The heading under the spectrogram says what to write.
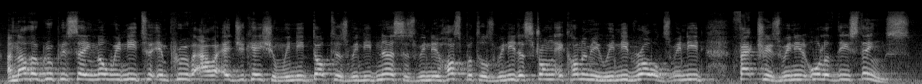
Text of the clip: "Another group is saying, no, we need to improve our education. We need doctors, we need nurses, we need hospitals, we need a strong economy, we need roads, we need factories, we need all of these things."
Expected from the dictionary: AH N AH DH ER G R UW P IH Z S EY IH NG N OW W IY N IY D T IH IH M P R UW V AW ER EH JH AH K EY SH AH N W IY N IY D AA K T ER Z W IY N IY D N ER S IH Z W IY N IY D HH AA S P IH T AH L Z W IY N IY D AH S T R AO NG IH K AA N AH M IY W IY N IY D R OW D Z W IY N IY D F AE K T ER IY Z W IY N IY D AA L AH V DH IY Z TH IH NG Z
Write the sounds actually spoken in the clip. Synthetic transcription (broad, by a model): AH N AH DH ER G R UW P IH Z S EY IH NG N OW W IY N IY D T IH IH M P R UW V AW ER EH JH AH K EY SH AH N W IY N IY D AA K T ER Z W IY N IY D N ER S IH Z W IY N IY D HH AA S P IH T L Z W IY N IY D AH S T R AO NG IH K AA N AH M IY W IY N IY D R OW D Z W IY N IY D F AE K T ER IY Z W IY N IY D AA L AH V DH IY Z TH IH NG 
